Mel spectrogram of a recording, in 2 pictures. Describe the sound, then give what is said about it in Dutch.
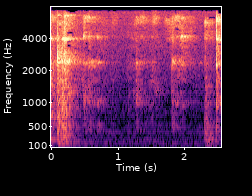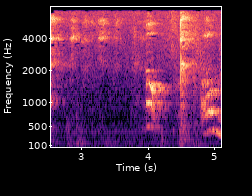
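Clinking of a spoon stirring in a pot, with dishes and cutlery knocking together. A few sharp metallic clinks and scrapes come in uneven bursts at moderate loudness, with quieter rattles between them. “Zo, dan mag jij roeren. Kun jij roeren?”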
